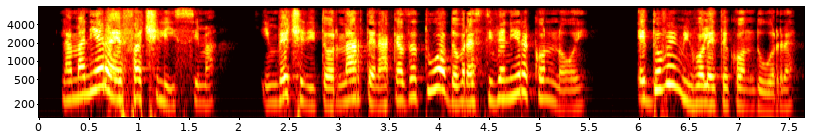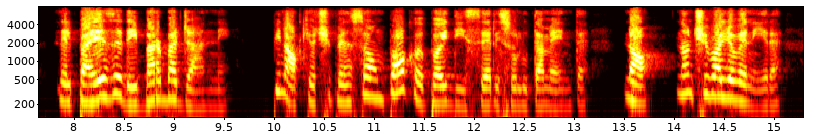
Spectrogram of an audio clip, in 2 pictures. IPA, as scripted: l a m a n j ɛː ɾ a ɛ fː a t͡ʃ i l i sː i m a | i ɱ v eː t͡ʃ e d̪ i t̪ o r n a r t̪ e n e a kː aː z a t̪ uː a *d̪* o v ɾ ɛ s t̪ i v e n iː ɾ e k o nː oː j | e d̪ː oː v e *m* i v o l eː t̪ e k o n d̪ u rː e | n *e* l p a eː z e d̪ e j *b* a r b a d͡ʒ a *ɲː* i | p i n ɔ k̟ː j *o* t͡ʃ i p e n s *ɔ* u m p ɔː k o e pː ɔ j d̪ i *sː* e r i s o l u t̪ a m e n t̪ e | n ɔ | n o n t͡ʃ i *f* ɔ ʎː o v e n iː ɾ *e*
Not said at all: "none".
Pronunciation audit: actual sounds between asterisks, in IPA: d̪, m, e, b, nː, o, ɔ, sː, v, e

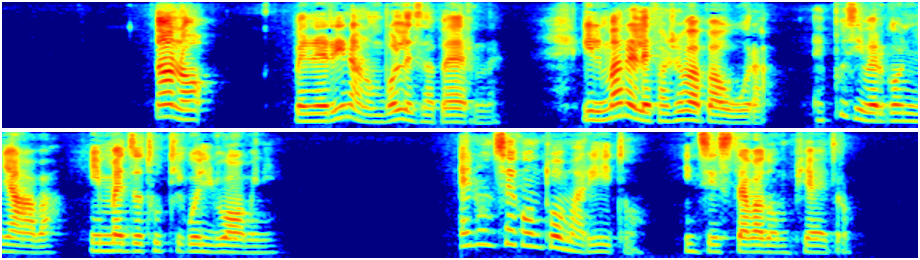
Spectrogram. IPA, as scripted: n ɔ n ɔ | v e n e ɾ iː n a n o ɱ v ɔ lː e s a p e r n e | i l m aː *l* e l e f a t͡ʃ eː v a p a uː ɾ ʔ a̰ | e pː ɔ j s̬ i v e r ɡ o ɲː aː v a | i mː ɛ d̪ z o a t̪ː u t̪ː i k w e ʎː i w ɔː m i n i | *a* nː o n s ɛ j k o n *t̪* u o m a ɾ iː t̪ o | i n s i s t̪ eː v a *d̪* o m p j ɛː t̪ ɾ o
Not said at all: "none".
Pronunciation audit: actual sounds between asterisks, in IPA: ɾ, e, t̪, d̪

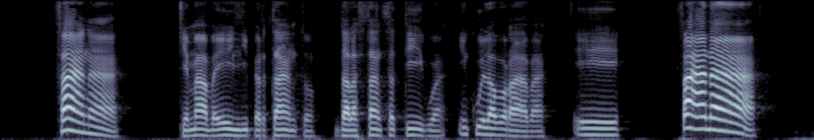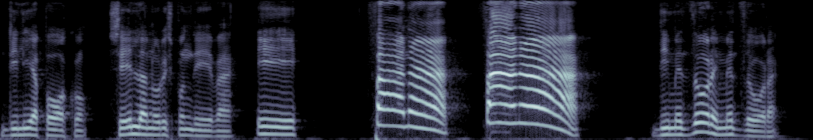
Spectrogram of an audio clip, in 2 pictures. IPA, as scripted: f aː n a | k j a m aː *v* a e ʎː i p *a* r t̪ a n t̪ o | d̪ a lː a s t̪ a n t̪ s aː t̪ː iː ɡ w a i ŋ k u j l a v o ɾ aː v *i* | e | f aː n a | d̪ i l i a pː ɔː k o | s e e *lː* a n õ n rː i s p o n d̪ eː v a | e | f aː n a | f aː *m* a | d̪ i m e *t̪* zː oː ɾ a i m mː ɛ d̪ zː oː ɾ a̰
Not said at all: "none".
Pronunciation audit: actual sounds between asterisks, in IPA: v, e, a, lː, n, d̪

